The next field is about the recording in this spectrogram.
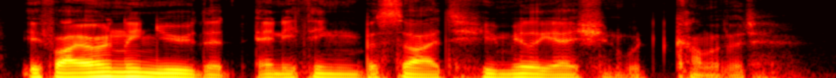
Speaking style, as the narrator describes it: answered, coldly

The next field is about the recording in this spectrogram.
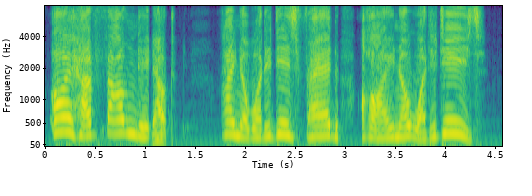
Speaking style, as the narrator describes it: the plump sister cried out

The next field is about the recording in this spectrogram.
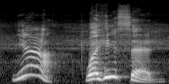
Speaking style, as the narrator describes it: Jake blurts out

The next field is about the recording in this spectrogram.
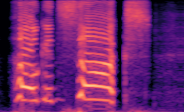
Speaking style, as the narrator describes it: a fan yells

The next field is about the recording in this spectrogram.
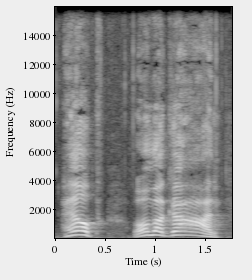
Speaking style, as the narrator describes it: a fright-mad voice shriek out

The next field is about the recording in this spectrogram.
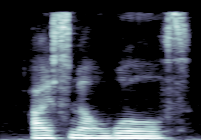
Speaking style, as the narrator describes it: whispered Roz

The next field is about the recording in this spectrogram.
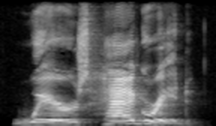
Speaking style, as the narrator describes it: Harry repeated loudly

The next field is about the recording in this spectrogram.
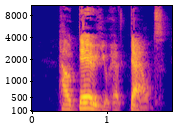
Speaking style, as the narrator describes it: Cao Ren said angrily

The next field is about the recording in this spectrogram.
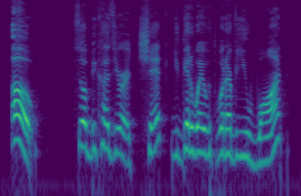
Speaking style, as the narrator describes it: From across the circle, he shouts

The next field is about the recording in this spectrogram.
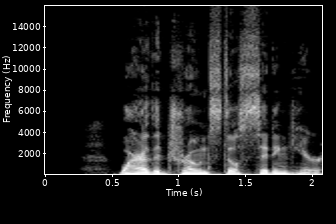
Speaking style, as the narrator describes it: She shouts

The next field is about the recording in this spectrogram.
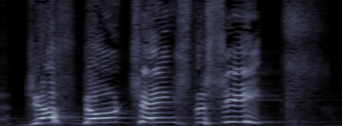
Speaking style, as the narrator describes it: Wigglesworth yelled back to her and said

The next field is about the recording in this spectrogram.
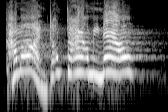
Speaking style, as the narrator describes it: my lap band doctor yelled

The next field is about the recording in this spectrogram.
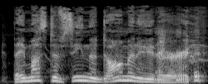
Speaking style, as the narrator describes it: he shouts out

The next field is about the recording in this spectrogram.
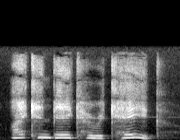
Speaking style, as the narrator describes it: Rose, the younger and quieter sister, whispers

